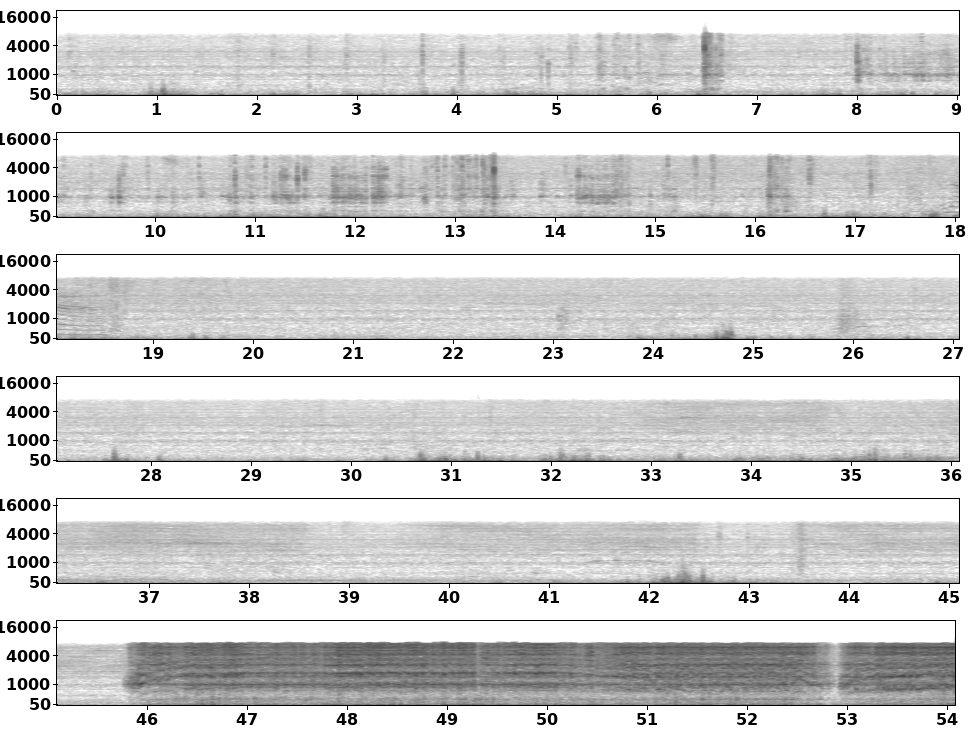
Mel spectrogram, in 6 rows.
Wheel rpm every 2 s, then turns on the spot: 0, 0, 0, 0, 0, 0, 0, 0, 0, 0, 0, 0, 0, 0, 0, 0, 0, 0, 0, 0, 0, 0, 20, 190, 230, 200, 150.
none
